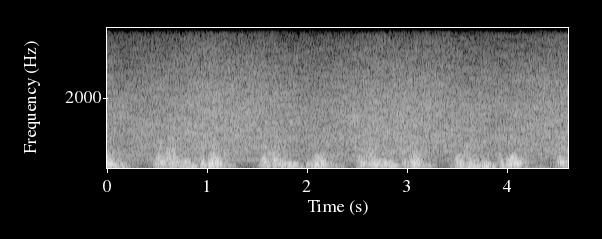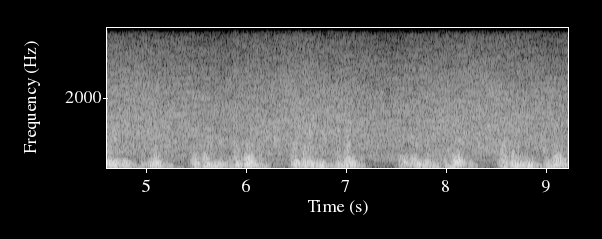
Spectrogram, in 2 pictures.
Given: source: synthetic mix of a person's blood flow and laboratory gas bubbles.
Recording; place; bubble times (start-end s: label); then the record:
Doppler ultrasound of blood flow; precordium
5.85-5.96 s: bubbles
From the record:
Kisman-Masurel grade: 111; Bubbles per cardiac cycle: 1 to 2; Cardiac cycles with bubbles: 1 to 10%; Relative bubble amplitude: barely perceptible (0.100 to 0.250); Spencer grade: 1 (occasional bubble signal discernible with the cardiac motion signal, with majority of cardiac periods free of bubbles); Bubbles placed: only in the low amplitude regions of the cardiac cycle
